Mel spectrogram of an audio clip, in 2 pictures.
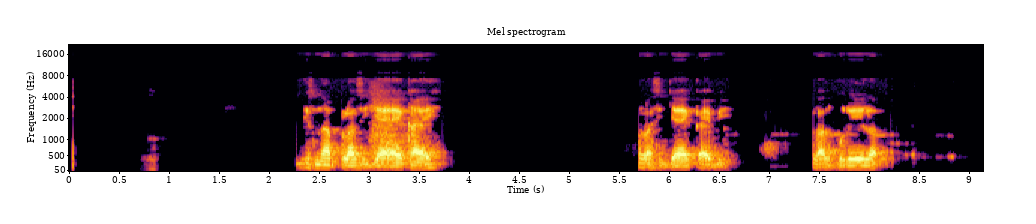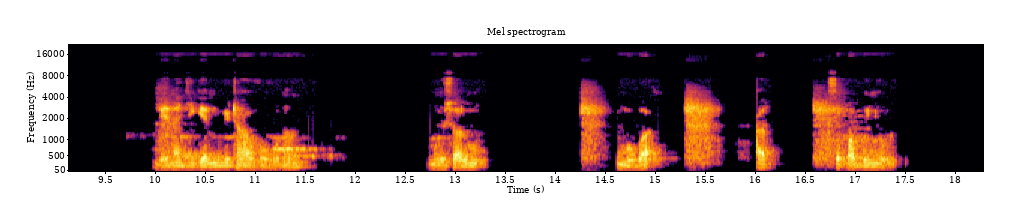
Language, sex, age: Wolof, male, 36-49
